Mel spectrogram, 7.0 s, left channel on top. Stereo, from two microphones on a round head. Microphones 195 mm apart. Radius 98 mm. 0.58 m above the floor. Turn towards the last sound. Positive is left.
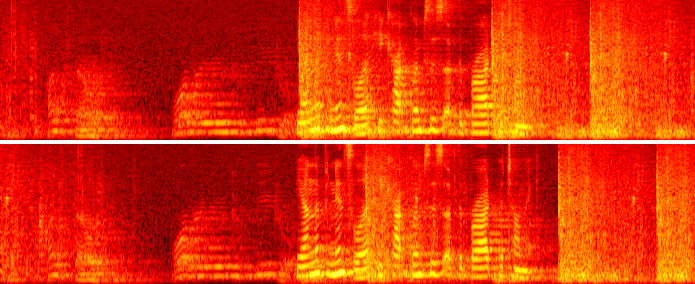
turn(degrees=-20)  # may be behind; listen again after turning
